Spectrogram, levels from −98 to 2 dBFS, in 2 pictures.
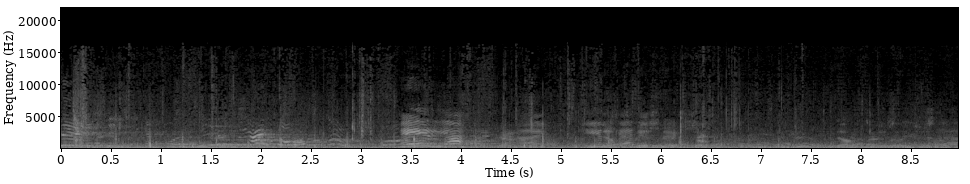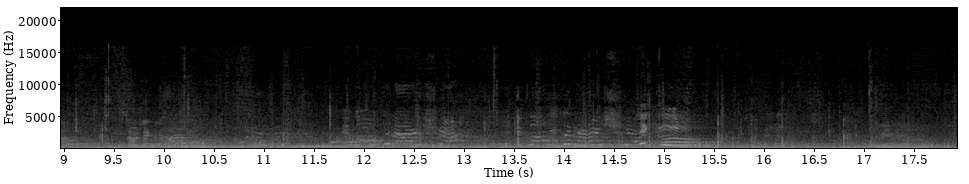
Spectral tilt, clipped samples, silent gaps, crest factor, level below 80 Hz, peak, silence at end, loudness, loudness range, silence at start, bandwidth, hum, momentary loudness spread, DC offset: -6 dB/octave; under 0.1%; none; 22 dB; -52 dBFS; -24 dBFS; 0 s; -47 LUFS; 5 LU; 0 s; 16 kHz; none; 7 LU; under 0.1%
